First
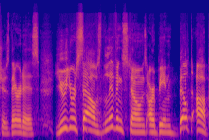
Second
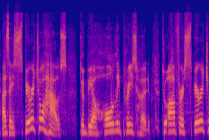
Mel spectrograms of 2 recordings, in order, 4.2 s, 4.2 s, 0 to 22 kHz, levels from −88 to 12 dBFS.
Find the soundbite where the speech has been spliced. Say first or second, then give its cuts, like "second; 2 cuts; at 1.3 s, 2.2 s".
first; 1 cut; at 2.0 s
